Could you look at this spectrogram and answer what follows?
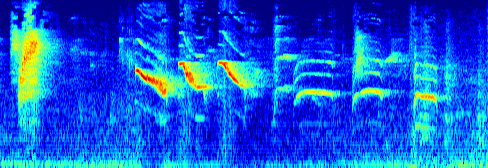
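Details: White-eared bulbul (kapas tembak) singing densely, known for loud, sharp 'shooting' phrases: a harsh burst, then three clear downslurred whistles and level whistled notes ending in a short slurred phrase, over a faint low hum.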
